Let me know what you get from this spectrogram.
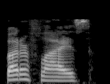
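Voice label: "butterflies", English, British English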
